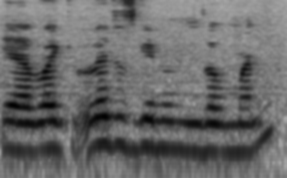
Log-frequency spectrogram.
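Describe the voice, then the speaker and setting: A woman's voice: lowish voice, little pitch movement, moderate pace, background noise. A woman giving casual, informal gameplay commentary as a video host, with frequent filler words. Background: game music.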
